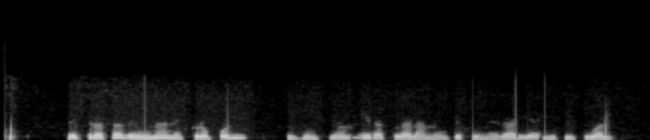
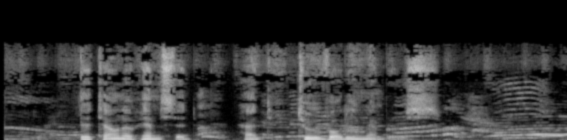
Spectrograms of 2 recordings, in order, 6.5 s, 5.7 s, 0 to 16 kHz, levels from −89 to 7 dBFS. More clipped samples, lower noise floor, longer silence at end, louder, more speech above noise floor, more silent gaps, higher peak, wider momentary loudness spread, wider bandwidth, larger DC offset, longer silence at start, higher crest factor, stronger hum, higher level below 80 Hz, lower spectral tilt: neither; first, -67 dBFS vs -37 dBFS; first, 0.4 s vs 0 s; about the same, -18 LUFS vs -17 LUFS; first, 51 dB vs 20 dB; neither; about the same, -2 dBFS vs 0 dBFS; second, 12 LU vs 19 LU; second, 2.8 kHz vs 11.5 kHz; neither; about the same, 0.1 s vs 0.05 s; about the same, 14 dB vs 18 dB; neither; second, -50 dBFS vs -38 dBFS; first, -10.5 dB/octave vs -4 dB/octave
